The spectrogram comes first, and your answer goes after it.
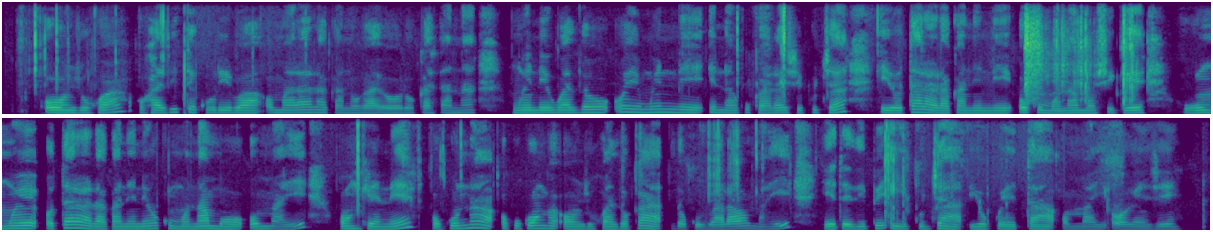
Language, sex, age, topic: Oshiwambo, female, 36-49, agriculture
